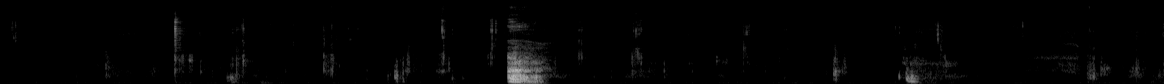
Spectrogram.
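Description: A man chewing curry rice and kimchi, with short clicks and taps of a metal spoon and chopsticks against a stainless steel bowl and a plastic container. A louder knock or clatter comes about five seconds in.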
